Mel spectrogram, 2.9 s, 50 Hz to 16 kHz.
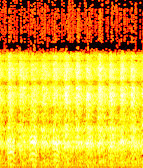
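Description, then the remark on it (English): An 1855 locomotive labors up a grade with a steady, rhythmic chugging, about three beats a second, loud over a constant low engine rumble, with no voices. “Now she's going up a grade.”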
